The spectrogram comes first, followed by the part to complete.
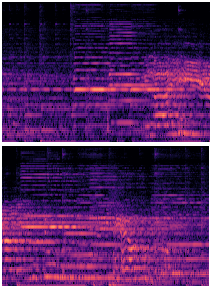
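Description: Live music from a Yamaha electronic keyboard: a steady stepping bass line under held, reedy melody notes. A man sings over it through a microphone in long, wavering notes.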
